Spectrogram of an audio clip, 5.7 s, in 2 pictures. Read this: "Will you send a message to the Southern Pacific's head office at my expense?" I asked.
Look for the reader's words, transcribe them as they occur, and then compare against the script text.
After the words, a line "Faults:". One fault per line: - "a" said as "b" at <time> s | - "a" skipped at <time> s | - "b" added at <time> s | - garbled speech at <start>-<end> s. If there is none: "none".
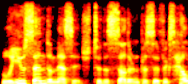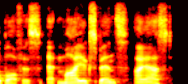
"Will you send a message to the Southern Pacific's help office at my expense?" I asked.
Faults:
- "head" said as "help" at 2.6 s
